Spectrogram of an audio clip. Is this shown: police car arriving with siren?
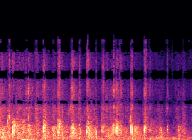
no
